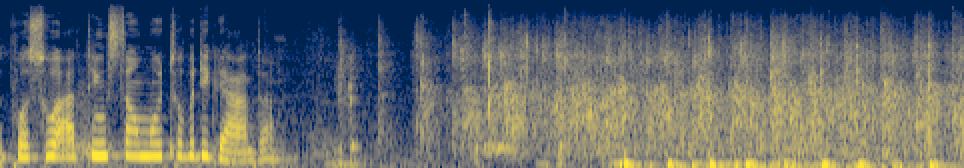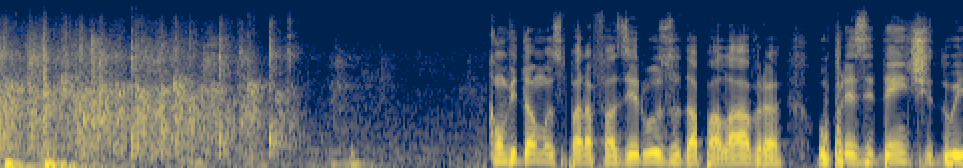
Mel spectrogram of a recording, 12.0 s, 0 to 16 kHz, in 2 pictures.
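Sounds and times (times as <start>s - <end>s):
audience applauding: 2.3s - 8.0s.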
